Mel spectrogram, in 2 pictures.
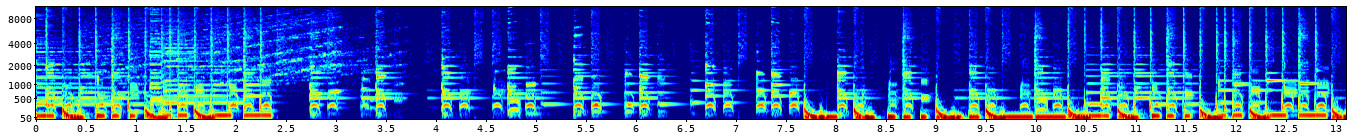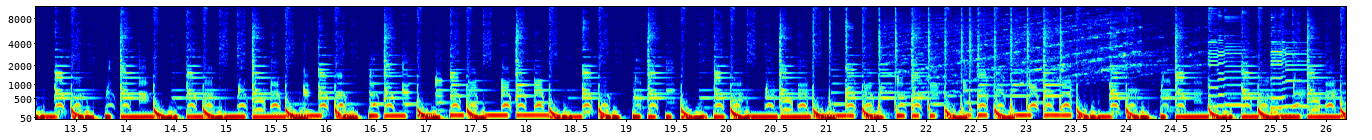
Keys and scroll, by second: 3.1 space, 5.8 ctrl+t, 6.7 Return, 12.2 ctrl+t, 14.1 Return, 14.5 shift+Up, 14.8 shift+Left, 15.3 shift+Up, 15.9 ctrl+t, 17.2 Return, 17.7 ctrl+t, 20.6 Return, 21.5 ctrl+t, 22.1 Return, 23.1 ctrl+e.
